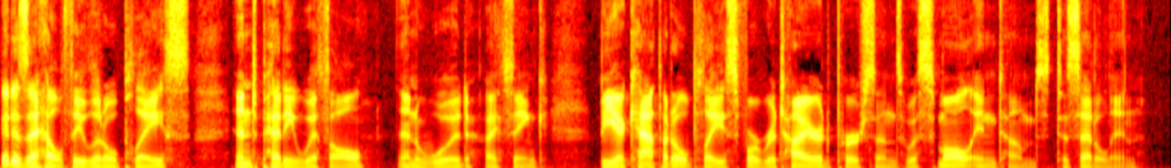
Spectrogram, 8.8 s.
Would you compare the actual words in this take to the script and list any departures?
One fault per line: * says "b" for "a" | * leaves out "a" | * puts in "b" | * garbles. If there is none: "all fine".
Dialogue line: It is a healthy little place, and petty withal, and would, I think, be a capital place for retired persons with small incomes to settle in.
all fine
